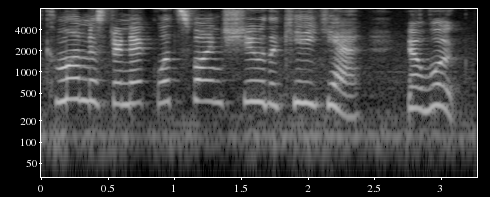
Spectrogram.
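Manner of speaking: high, sing-song talking to a pet; high cutesy voice for the kitty; cute baby-talk voice. Acted. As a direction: coo at the little companion. Talks to game character in cute voice.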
